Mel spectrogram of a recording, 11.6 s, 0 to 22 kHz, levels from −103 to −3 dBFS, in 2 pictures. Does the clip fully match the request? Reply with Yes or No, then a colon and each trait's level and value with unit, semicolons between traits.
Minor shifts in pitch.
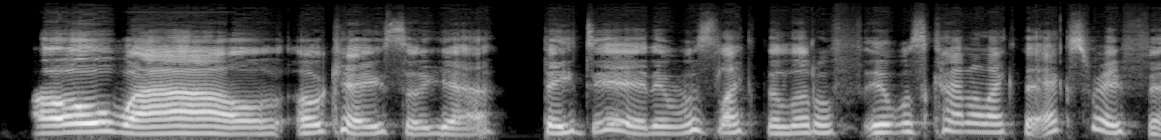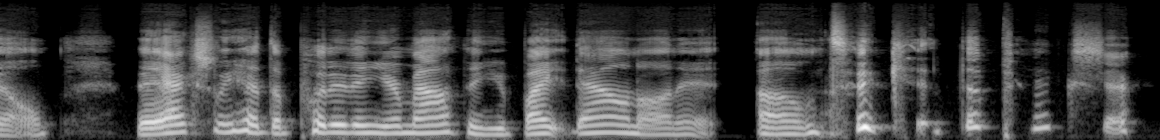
No: average, 3.4 semitones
